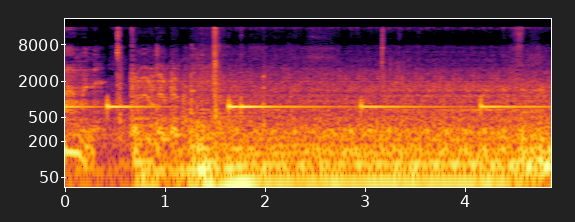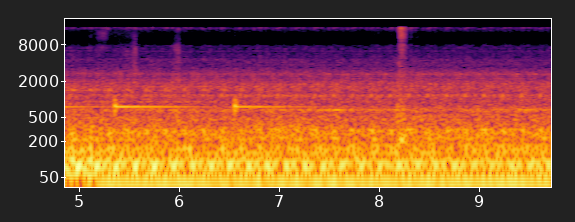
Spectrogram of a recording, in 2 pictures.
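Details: 2015 Chevy Silverado 3500 6.6L Duramax diesel after replacing a failed oil pressure sensor that had read extremely high: starter churns briefly, engine catches and settles into an even, steady idle with no knocks; gauge no longer jumps high, normal start.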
